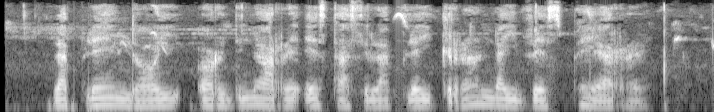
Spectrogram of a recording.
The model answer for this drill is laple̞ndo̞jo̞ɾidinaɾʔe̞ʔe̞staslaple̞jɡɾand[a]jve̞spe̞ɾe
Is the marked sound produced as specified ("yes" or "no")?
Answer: yes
